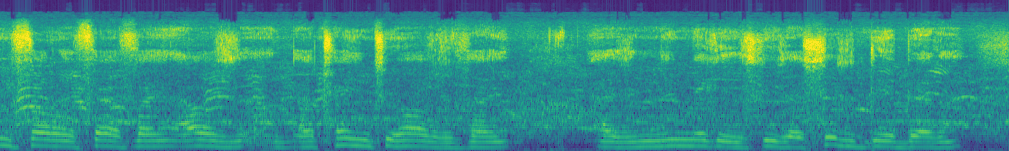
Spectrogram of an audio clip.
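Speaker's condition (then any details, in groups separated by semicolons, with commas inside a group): Parkinson's syndrome; sometimes slurred speech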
